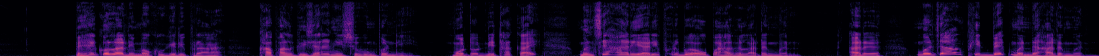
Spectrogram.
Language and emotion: Bodo, happy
